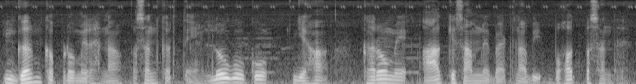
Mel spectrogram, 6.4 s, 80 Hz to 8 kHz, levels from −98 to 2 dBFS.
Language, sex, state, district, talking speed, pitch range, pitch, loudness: Hindi, male, Himachal Pradesh, Shimla, 190 wpm, 95-130 Hz, 115 Hz, -23 LUFS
